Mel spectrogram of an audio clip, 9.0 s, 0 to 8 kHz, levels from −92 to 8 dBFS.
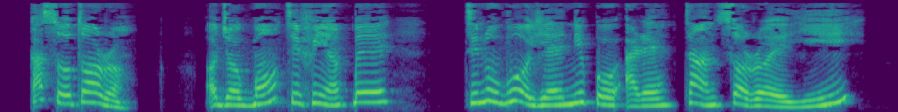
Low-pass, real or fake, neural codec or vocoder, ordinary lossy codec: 7.2 kHz; real; none; MP3, 32 kbps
